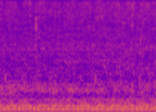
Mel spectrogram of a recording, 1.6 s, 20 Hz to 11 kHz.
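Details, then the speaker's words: 1940 Ford Tudor V8 after fixes: bad torque converter replaced with 2200-stall unit, vacuum leak fixed, fouled plugs dealt with, carburetor bowl adjusted; deep steady burble, no stumble or hesitation; normal idle. "but now we're run just top there's no hesitation in it in anymore that's all been worked out"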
